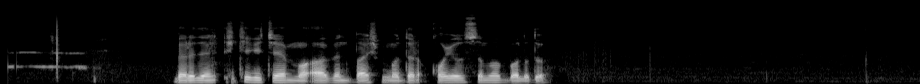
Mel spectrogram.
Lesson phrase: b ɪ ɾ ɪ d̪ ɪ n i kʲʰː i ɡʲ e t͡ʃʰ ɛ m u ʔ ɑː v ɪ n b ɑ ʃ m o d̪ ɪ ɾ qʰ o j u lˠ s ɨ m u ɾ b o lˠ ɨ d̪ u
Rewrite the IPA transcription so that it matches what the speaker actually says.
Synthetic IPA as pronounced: b ɪ ɾ ɪ d̪ ɪ n i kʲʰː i ɡʲ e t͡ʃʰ ɛ m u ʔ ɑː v ɪ n b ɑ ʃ m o d̪ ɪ ɾ qʰ o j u lˠ s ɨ m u b o lˠ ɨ d̪ u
